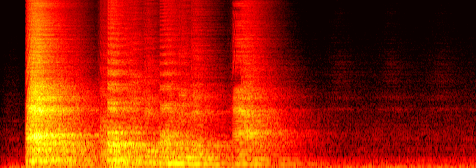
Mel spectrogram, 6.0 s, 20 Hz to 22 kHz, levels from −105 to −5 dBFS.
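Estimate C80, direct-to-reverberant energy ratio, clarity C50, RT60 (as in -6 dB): 0.5 dB, -9.0 dB, -3.0 dB, 1.5 s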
